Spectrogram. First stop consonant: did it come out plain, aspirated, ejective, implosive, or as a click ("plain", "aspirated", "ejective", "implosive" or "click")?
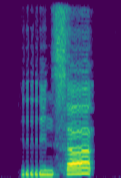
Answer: plain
